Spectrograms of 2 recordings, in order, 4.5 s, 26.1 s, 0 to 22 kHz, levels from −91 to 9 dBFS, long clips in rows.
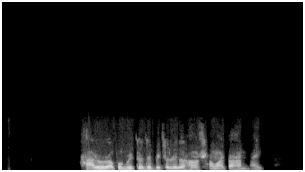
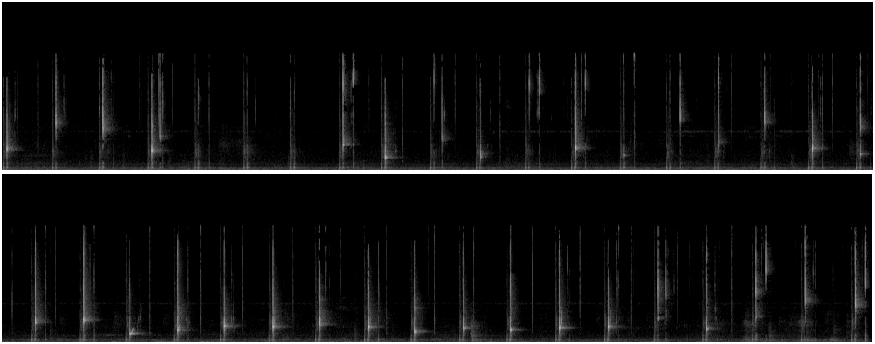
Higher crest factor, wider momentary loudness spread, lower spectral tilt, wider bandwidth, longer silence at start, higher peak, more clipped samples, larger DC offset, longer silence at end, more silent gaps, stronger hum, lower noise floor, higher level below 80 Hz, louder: second, 16 dB vs 34 dB; second, 12 LU vs 22 LU; first, -9.5 dB/octave vs 1 dB/octave; second, 5.8 kHz vs 15.5 kHz; first, 1.2 s vs 0.05 s; first, -2 dBFS vs -6 dBFS; neither; neither; first, 0.65 s vs 0.25 s; neither; neither; first, under -90 dBFS vs -68 dBFS; first, -64 dBFS vs -80 dBFS; first, -16 LUFS vs -35 LUFS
